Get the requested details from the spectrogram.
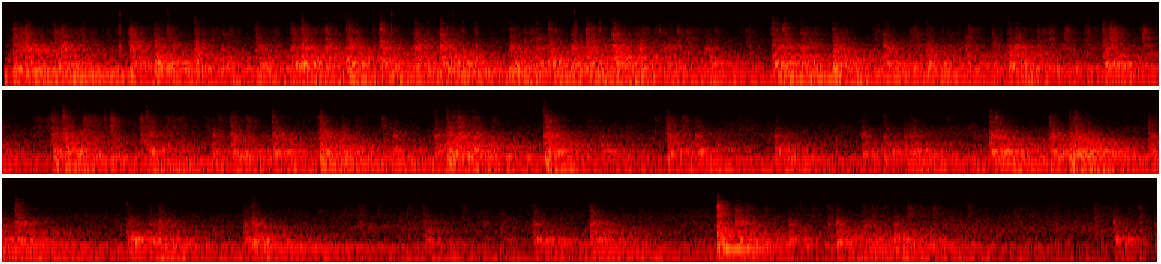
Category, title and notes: Soundscapes > Nature
Rain. Drip on window. Street
Drip, Rain, Street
